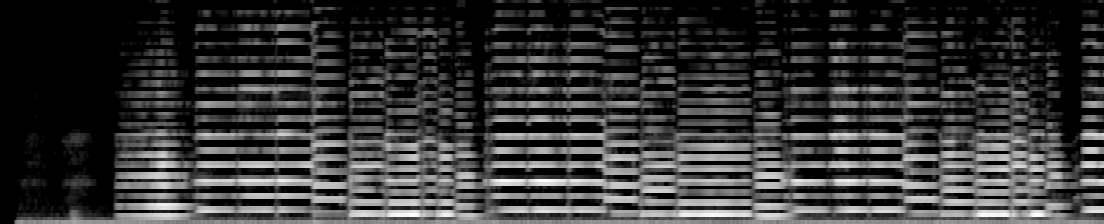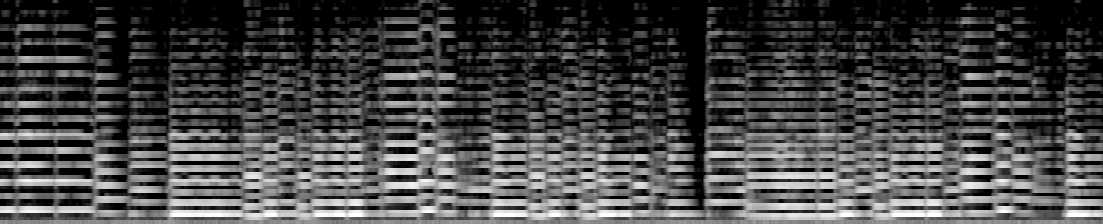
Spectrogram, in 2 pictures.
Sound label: An Dro in B minor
